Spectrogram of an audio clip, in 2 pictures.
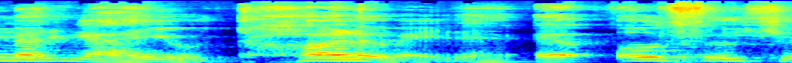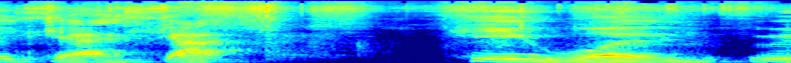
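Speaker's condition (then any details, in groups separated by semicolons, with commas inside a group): Cerebral palsy, ataxic, mild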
